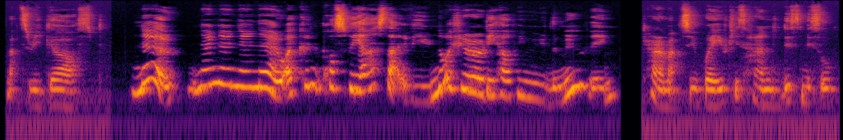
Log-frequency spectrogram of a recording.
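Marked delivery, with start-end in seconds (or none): 1.3-6.2 flustered protest. Acted. Matsuri protesting.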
